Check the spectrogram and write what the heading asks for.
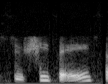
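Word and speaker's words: Suscipe: First thing people usually ask is, how do you say that? And it's called Sushipe, which is actually the name of a prayer that many people have probably heard by St. Ignatius that starts, take, Lord, receive.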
